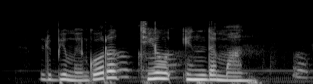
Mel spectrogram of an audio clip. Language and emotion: Russian, neutral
